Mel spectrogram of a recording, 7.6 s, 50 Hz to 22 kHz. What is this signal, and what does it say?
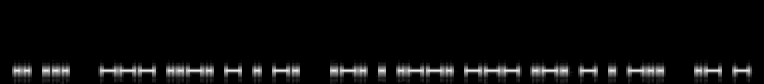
Morse code, heard as a keyed tone, about 25 wpm, 600 Hz. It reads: IS OFTEN REPORTED AT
